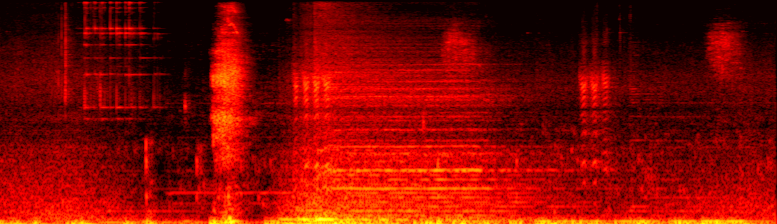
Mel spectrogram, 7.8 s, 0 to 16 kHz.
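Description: A goat in The Witcher 3 gives a couple of wavering, nasal bleats over a low ambient drone, close and clear, with faint rustling and game background noise between the calls.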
